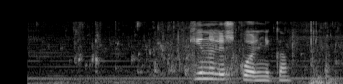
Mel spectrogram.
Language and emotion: Russian, neutral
